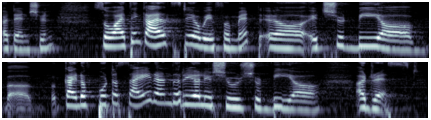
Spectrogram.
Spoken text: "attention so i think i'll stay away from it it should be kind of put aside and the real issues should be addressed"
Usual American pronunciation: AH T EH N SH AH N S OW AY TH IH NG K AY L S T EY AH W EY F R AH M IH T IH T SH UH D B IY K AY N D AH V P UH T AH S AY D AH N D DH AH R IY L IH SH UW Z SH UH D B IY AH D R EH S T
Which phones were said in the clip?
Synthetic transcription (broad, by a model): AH T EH N SH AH N S OW AY T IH NG K AY L S T EY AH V EY F R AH M IH T IH T SH UH D B IY K AY N D AH V P UH T AH S AY D AH N D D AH R IY L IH SH UW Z SH UH D B IY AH D R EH S T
